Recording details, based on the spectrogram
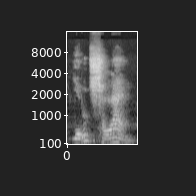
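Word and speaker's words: ירושלים: Jerusalém, né, em hebraico, se pronuncia Yerushalayim, que é Shalem, uma designação, uma variação de Shalom.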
